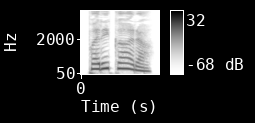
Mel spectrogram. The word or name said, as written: ಪ್ರಾಕಾರ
